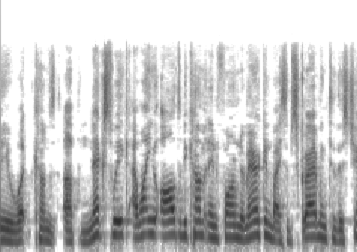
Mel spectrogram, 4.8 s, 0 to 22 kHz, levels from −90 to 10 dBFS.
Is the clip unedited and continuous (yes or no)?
yes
